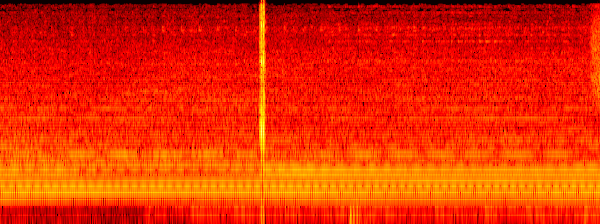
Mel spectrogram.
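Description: Arena goal horn sounding one long, steady multi-note chord, the signal that a goal has just been scored. A single sharp click comes about two and a half seconds in.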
